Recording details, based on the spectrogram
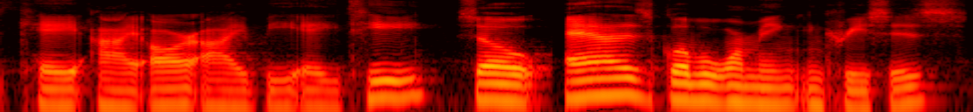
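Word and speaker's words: Kiribati: Now, that's similar happening to the island of Kirbat. am I pronouncing that wrong? It's Kiribat.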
